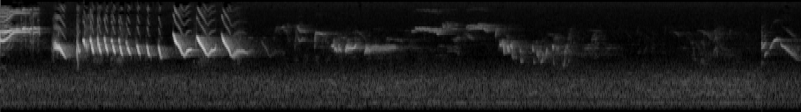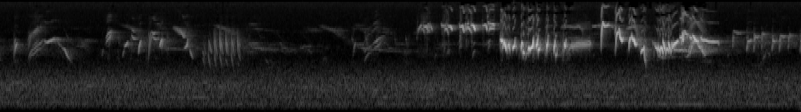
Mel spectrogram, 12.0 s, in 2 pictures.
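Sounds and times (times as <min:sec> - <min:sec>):
European robin Erithacus rubecula singing: 0:00.0 - 0:03.9, 0:09.2 - 0:12.0.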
